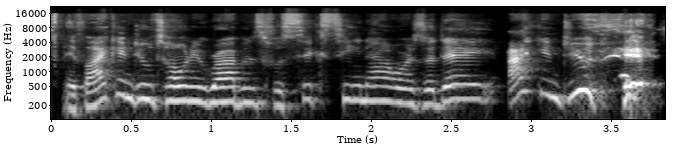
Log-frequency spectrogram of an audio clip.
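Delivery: laughing pep talk. Retold or imitated. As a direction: psych yourself up while cracking up.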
